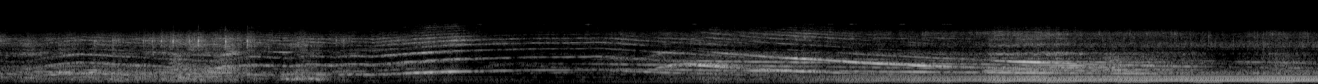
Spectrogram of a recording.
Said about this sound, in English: Say, there's a hook and ladder on the street right now. It must have turned the another alarm.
